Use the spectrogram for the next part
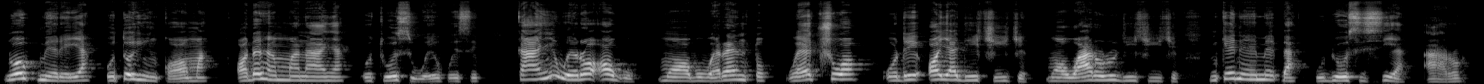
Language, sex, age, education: Igbo, female, 30-45, primary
